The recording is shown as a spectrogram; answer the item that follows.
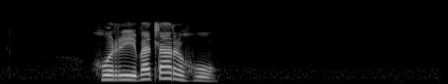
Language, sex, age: Northern Sotho, female, 23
